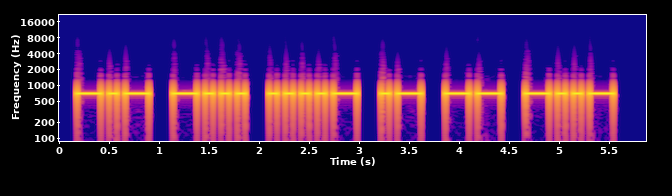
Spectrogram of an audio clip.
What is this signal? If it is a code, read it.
Morse code, heard as a keyed tone, about 15 wpm, 700 Hz. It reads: KB4AMX
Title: USA Callsign DE Callsign - 6 Characters - 15wpm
